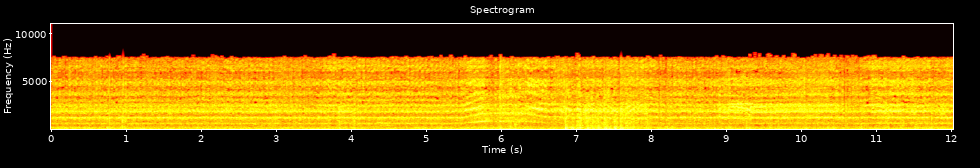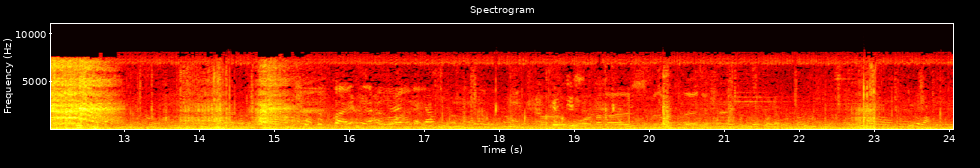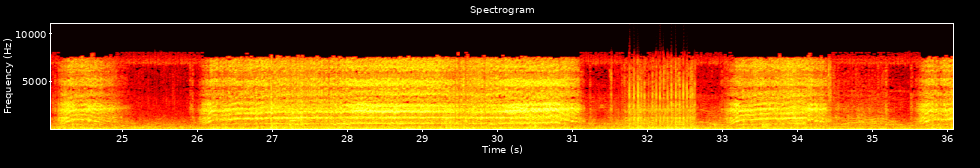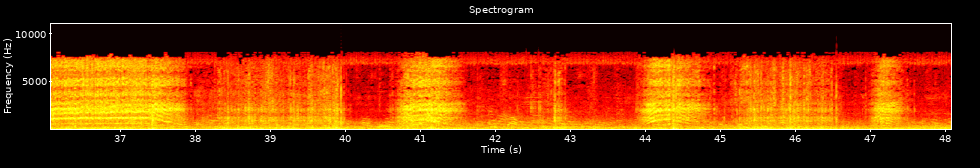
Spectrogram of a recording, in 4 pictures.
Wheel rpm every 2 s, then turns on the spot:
160, 160, 170, 180, 160, 160, 50, 10, 0, 0, 0, 0, 20, 130, 160, 80, 60, 50, 120, 20, 30, 10, 30, 20.
30-32 38-40 44-46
